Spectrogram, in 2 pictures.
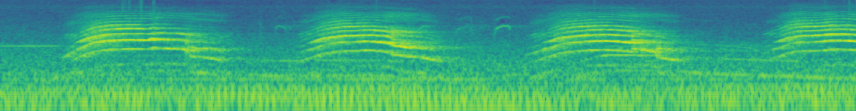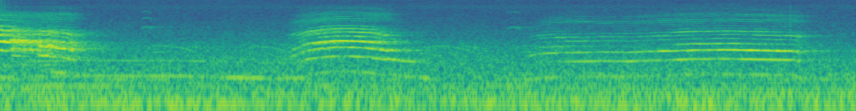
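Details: Endless cat cries, perhaps a fight, that went on for roughly two hours: five strong arching yowls at steady intervals, then a longer flatter, wavering wail, with a low background drone.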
